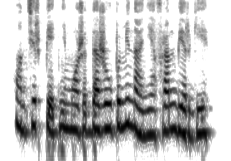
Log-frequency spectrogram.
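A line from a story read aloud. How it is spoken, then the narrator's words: Faint old woman's whisper. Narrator (Russian): едва слышный шепот старушки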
